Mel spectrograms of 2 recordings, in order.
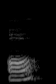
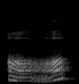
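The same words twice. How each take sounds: First: The pitch rises from mid to high. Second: The pitch dips low, then rises. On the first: "the second tone, right, from three to five" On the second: "the third tone, from two to one to four"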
